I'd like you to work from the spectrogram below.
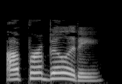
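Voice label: "operability", British English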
